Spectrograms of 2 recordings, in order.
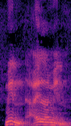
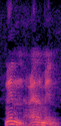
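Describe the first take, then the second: The two takes are said the same way.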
